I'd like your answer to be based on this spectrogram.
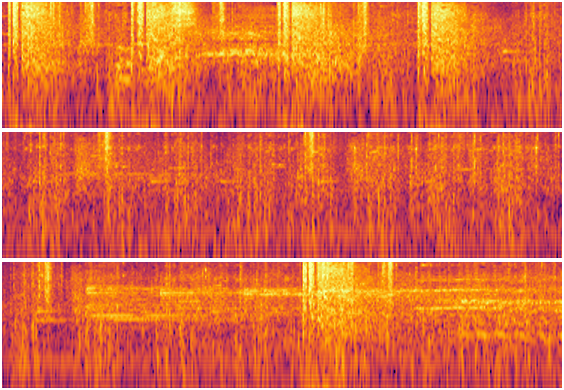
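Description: In the video game Red Dead Redemption, a horse neighs loudly and repeatedly over galloping hoof clip-clops and bursts of gunfire in a chaotic scene.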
